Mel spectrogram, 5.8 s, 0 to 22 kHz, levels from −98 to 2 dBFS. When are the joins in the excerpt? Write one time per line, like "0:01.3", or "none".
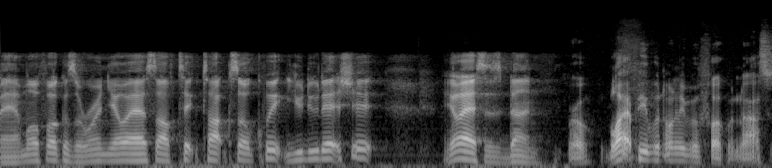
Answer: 0:03.2
0:04.2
